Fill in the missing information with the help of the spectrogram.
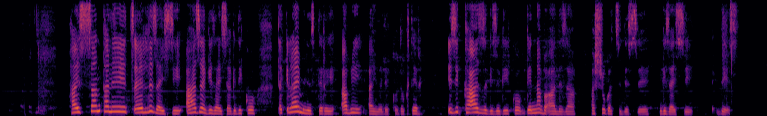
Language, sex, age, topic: Gamo, male, 25-35, government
